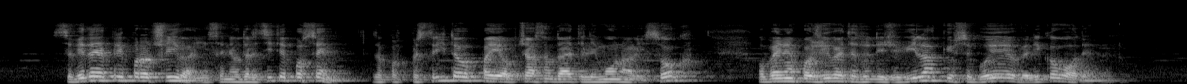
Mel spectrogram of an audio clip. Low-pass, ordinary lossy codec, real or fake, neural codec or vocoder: 7.2 kHz; none; real; none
